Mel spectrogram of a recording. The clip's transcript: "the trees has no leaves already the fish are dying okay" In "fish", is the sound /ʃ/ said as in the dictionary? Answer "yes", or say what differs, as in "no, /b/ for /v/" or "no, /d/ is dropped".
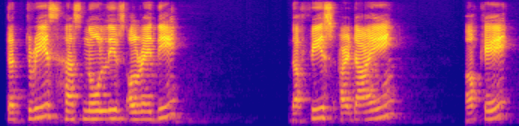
no, /s/ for /ʃ/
